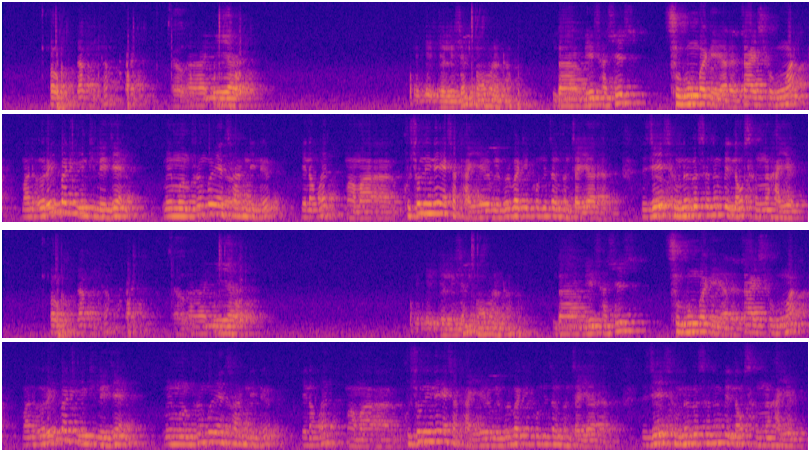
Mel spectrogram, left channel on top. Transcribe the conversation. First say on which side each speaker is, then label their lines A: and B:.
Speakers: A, on the left; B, on the left.
A: औ जागोन नोंथां आरो
B: औ नोंथां
A: ए आइ <unintelligible> दा
B: औ
A: बे
B: नोंथां
A: सासे सुबुं बायदि आरो जाय सुबुङा मान ओरैबायदि इन्टेलिजेन्ट बे मोनफ्रोमबो एन्सारनिनो
B: औ नोंथां
A: जेनावहाय माबा कुइसननिनो एन्सार थायो बेफोरबायाददिखौनो जों होनजायो आरो जे
B: औ
A: सोंनो
B: नोंथां
A: गोसो नों बेनाव सोंनो हायो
